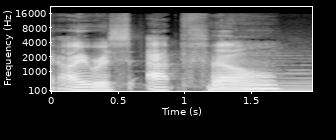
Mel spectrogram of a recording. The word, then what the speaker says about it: Iris Apfel: and also famous for the documentary Iris about how do you say her name? Because she's still with us. She's 100. And she's a fashion... Iris Eiffel? Let me see. Documentary. Let me see. Yeah, Iris Apfel.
